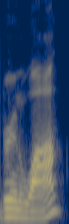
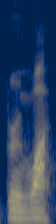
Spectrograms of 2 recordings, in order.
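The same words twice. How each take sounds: First: The final consonant is left silent. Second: The final consonant is clearly sounded. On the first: The speaker calls it wrong. "Some people say brunoise" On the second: The speaker calls it right. "I don't know if you heard me pronounce that S on the end"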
